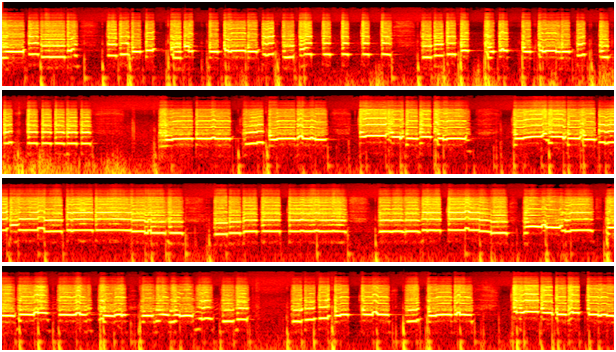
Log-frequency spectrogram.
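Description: Kaval, the Balkan end-blown flute, played solo: a lively ornamented folk melody in many short, separated notes, with a few longer held phrases about halfway through.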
